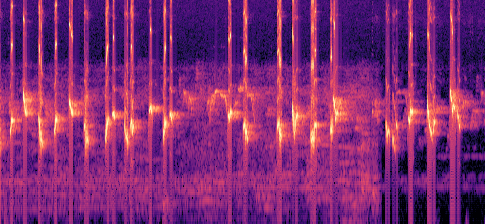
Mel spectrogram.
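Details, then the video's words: Long rapid ropel song of a Sooty-headed bulbul, used to make other bulbuls respond: continuous cascades of bubbly whistled notes, a brief lull midway, then more quick paired notes, faint low rumble underneath. "SEMUA TRUCUK AKAN JADI EMOSI IKUT ROPEL BUNYI"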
